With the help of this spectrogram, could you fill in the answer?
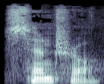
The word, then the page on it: central: American English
